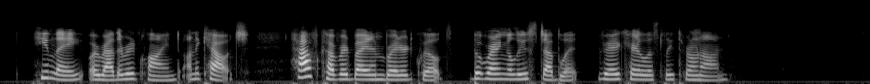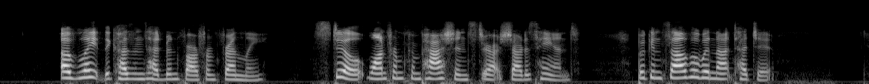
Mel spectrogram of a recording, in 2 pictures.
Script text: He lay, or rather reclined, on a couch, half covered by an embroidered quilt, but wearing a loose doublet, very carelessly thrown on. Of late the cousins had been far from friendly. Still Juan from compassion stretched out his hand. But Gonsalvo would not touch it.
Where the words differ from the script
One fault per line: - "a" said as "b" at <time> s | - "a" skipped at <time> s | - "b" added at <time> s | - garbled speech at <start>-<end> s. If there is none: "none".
none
